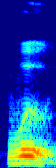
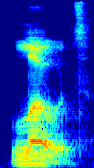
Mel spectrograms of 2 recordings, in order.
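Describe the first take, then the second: First: It begins with a W sound and ends in ch. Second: It begins with an L sound, like English loads. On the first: The speaker calls it right. "I mean, Łódź" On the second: The speaker calls it wrong. "if you said loads, you need to get yourself checked out"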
